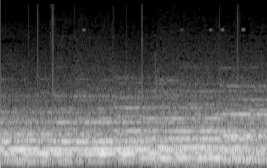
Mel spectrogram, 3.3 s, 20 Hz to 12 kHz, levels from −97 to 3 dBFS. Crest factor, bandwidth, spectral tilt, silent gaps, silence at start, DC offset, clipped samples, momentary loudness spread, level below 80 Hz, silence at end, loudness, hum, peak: 12 dB; 3.5 kHz; -11.5 dB/octave; none; 0 s; under 0.1%; under 0.1%; 3 LU; -52 dBFS; 0 s; -17 LUFS; none; -4 dBFS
